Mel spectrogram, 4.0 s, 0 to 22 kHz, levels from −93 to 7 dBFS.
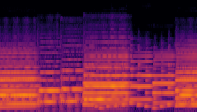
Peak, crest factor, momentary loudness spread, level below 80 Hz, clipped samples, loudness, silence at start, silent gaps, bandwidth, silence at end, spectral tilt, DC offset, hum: -10 dBFS; 14 dB; 6 LU; -68 dBFS; under 0.1%; -25 LUFS; 0 s; none; 13 kHz; 0 s; -5.5 dB/octave; under 0.1%; none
